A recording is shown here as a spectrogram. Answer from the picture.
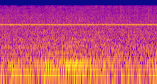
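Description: Steady low outdoor background rumble with a thin, steady high-pitched whine running through it, and a faint low hum about a second in.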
